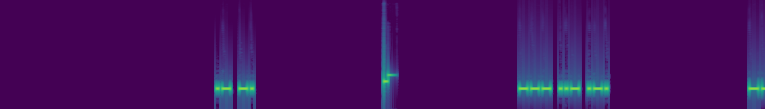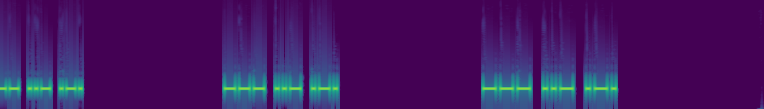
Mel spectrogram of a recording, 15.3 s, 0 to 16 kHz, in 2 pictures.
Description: Morse code, heard as a keyed tone, about 37 wpm, 700 Hz. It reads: AN OUR OUR OUR OUR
